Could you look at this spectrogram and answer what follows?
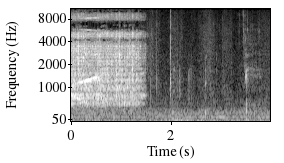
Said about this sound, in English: Let's see, what do I have that I can play for that? I guess just applause. Yeah. There we go, some applause.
